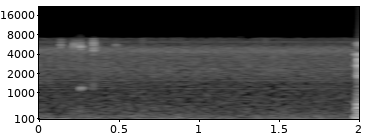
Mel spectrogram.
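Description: A few faint, short clicks a fraction of a second in, over quiet room tone.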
